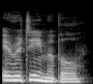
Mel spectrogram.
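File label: "irredeemable", British English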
